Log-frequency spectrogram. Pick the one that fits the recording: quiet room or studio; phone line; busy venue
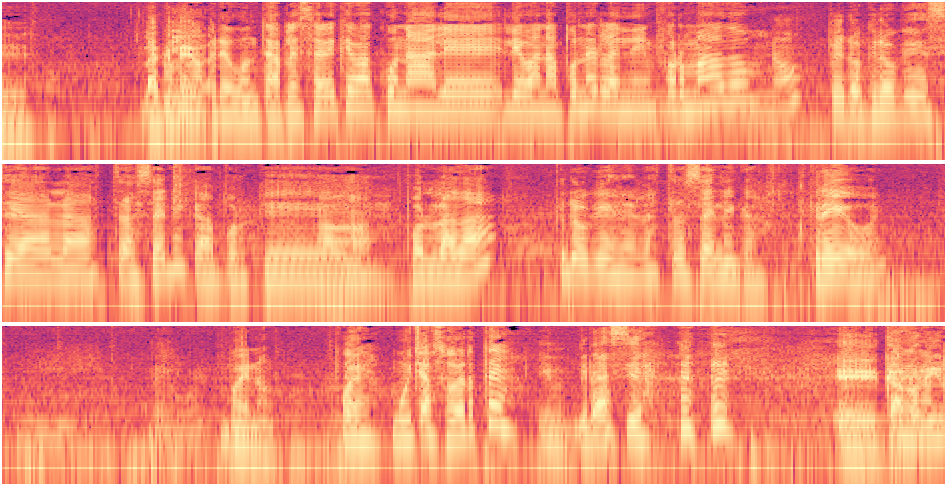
busy venue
